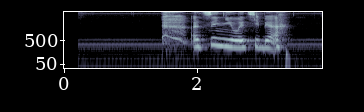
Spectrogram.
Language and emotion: Russian, positive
